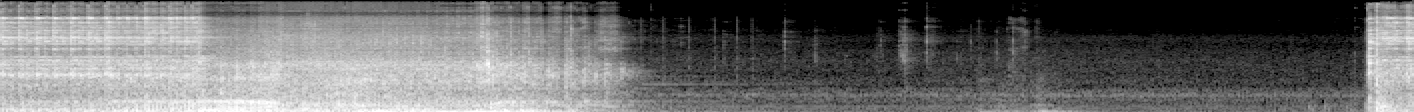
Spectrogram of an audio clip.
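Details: Two-stroke hovercraft engine, newly fitted coil, carbs sorted, primed and started in the shop, settles into a busy, even buzz with no misses; running as it should, left to warm up.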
